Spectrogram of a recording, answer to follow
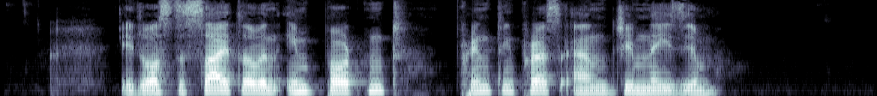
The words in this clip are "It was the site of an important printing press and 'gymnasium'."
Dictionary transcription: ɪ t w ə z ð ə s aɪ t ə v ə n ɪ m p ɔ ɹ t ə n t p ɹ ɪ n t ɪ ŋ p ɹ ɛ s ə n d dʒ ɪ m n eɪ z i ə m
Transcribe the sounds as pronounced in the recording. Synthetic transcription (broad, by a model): ɪ t w ə z ð ə s aɪ t ə v ə n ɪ m p ɔ ɹ t n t p ɹ ɪ n t ɪ ŋ p ɹ ɛ s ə n dʒ ɪ m n eɪ z i ə m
